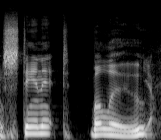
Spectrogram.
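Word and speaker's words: Stinnett Ballew: is to go on Sermon Audio, type in Stennett Ballou, and that is spelled Stinnett, Stennett Ballou.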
